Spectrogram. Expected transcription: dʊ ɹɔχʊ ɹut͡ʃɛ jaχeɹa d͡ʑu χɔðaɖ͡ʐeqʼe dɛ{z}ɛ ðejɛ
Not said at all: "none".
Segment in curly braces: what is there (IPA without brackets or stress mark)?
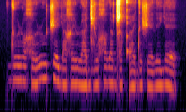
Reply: ʃ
